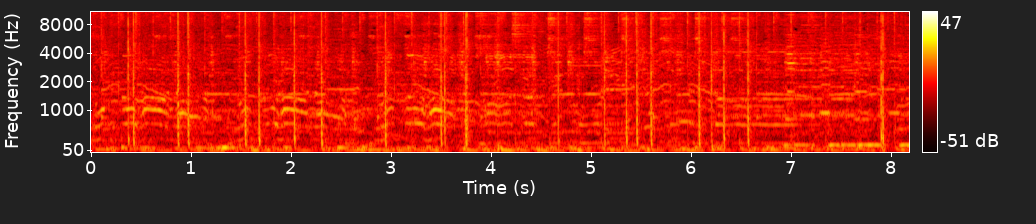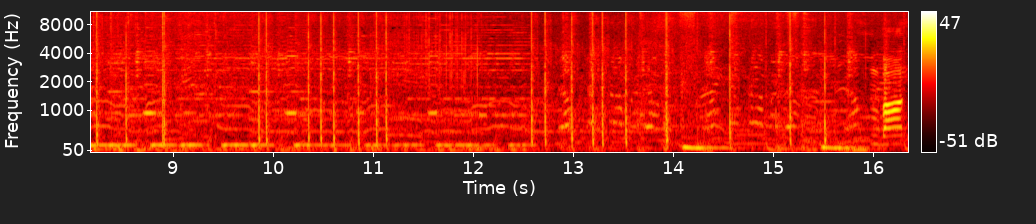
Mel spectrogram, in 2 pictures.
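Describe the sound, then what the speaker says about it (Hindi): Firecrackers crackle and bang in dense, sharp bursts at a Dussehra festival in Patiala, loud and nearby amid crowd noise and music, with someone talking over the celebration. "यहाँ पर पटाखे चलने स्टार्ट हो चुके हैं"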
